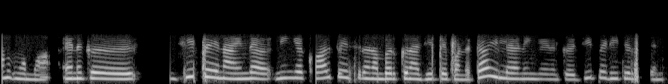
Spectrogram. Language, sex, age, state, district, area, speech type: Tamil, female, 18-30, Tamil Nadu, Sivaganga, rural, conversation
